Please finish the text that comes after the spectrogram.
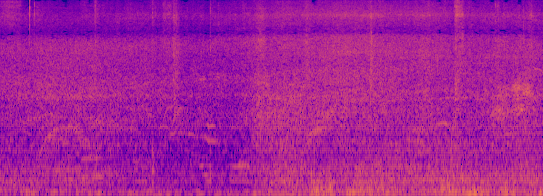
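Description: Sea surf rolling onto the sandy shore of Uchkuevka beach near Sevastopol, Crimea, a steady broadband wash of breaking waves with some wind buffeting the microphone, continuous and fairly loud throughout.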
